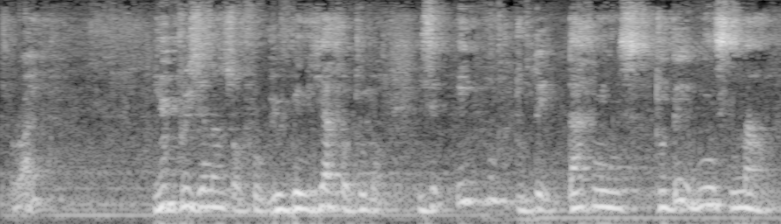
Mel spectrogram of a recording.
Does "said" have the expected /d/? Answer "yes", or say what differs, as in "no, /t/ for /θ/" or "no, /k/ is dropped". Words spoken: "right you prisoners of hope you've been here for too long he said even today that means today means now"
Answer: no, /d/ is dropped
